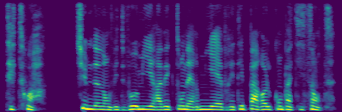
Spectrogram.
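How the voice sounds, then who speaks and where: A woman's voice: medium pitch, steady tone, brisk, no echo, studio quality, close to an everyday voice. A woman voicing a dying, power-mad female sorceress who spits contempt and hatred in an audiobook reading. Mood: contemptuous. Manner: spitting venom, grandiose and contemptuous.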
